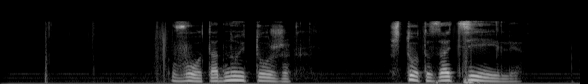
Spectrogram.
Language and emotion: Russian, angry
